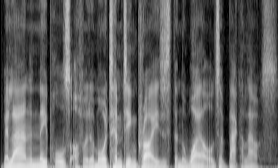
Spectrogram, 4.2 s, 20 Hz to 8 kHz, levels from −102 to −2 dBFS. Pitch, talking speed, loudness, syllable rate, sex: 90 Hz, 185 wpm, -18 LUFS, 5.2 syllables/s, male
